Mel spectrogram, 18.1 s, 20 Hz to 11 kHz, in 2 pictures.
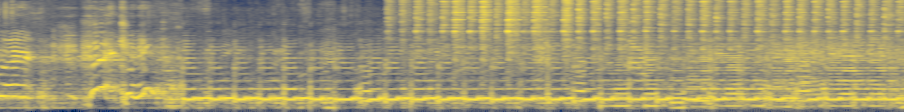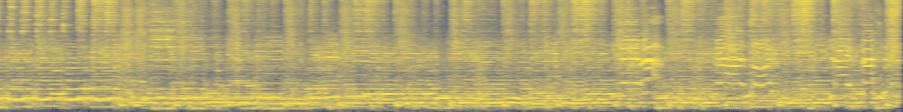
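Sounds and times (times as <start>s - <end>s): electric guitar: 0.0s - 18.0s
bass guitar: 1.6s - 18.0s
steady drum beat: 3.8s - 18.0s.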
